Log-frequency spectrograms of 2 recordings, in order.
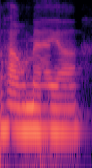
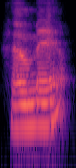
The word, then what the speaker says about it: Haumea: And just from Haumea, I'm going to try and pronounce every syllable now. Haumea.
